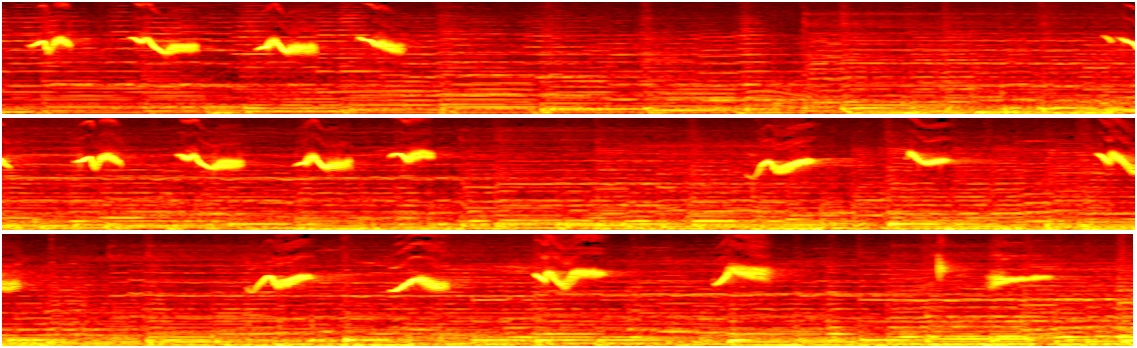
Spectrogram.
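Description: A Scarlet Tanager sings a series of short, hoarse, robin-like phrases in quick bursts with brief pauses, clear over a steady low background rumble.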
